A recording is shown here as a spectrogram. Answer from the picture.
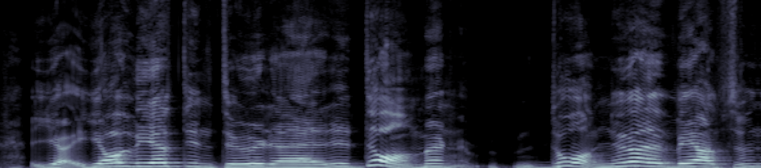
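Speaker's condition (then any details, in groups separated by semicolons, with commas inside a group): Cerebral palsy; from birth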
